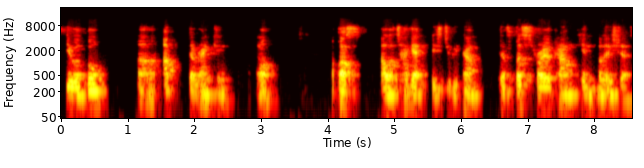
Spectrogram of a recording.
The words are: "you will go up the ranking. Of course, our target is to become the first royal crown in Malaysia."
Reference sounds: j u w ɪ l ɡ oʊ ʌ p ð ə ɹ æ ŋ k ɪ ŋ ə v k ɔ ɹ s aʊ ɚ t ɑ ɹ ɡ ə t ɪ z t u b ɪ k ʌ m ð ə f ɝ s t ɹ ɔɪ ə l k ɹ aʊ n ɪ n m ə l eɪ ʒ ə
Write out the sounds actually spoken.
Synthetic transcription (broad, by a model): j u w ɪ l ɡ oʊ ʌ p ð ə ɹ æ ŋ k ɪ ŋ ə f k ɔ s aʊ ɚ t ɑ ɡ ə t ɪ s t u b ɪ k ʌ m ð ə f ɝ s t ɹ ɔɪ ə k aʊ n ɪ n m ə l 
